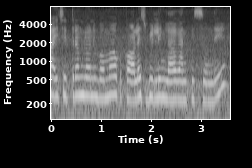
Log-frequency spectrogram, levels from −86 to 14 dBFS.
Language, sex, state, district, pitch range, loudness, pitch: Telugu, female, Telangana, Mahabubabad, 235-270 Hz, -14 LUFS, 255 Hz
